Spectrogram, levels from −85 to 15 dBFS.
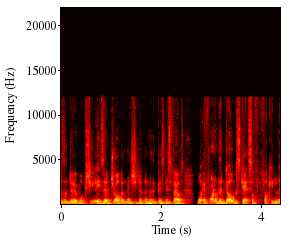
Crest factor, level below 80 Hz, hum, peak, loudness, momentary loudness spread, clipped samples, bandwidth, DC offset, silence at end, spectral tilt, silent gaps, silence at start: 16 dB; -64 dBFS; none; -4 dBFS; -21 LUFS; 10 LU; under 0.1%; 12.5 kHz; under 0.1%; 0 s; -7 dB/octave; none; 0 s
